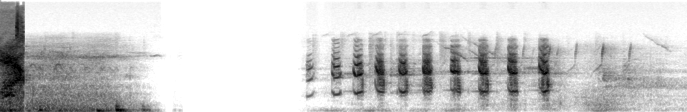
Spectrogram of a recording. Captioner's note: whispering; whispering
